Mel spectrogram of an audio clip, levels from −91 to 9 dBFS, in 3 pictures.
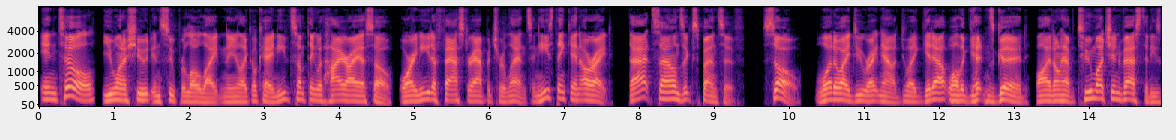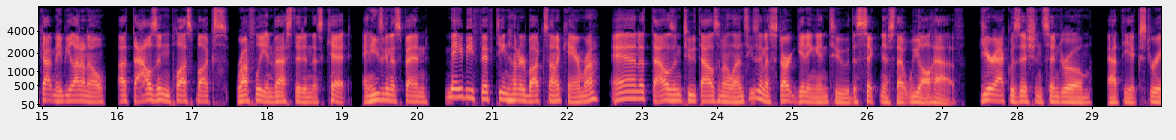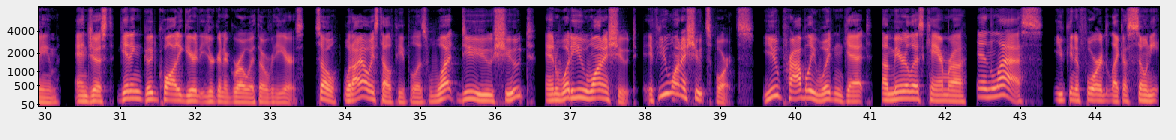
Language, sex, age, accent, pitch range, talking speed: English, male, 30-49, American, 110-145 Hz, 210 wpm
